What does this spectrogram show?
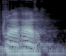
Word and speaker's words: प्रहर: इसको प्रहर कहते, बोलचाल की भाषा में, हिंदी में शुद्ध प्रोनाउंसिएशन होता है प्रहर।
